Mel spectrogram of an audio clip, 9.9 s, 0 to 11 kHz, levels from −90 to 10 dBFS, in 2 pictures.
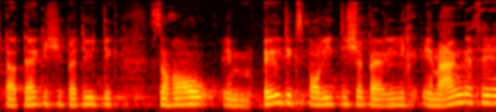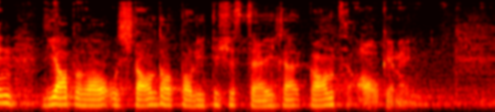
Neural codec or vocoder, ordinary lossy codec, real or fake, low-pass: vocoder, 22.05 kHz, 80 mel bands, HiFi-GAN; none; fake; none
